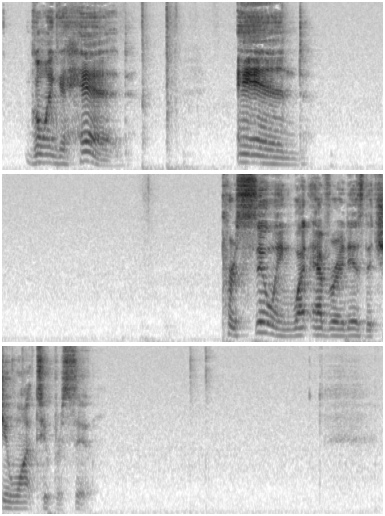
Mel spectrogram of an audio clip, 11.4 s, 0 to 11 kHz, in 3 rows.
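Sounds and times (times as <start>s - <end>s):
quiet hiss: 0.0s - 11.4s
speech: 0.2s - 1.3s, 2.4s - 3.1s, 6.0s - 8.6s
computer keyboard keys clicking while typing: 9.5s - 9.8s.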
